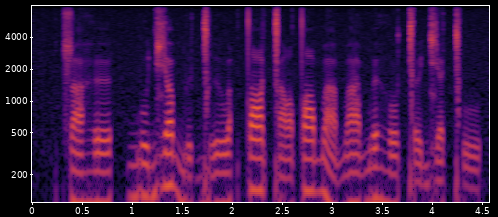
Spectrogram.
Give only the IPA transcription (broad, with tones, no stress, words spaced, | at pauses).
ʈ͡ʂa˧ɦɘ˧ | bu˧d͡ʑɐ˦ bɨ˨ɡ͡ǀɨ˧u̯ | tˤe˦ ǀa˨tˤa˦ba˨ba˧ bɘ˦ɦo˧ǀɘ˨ d͡ʑɛ˧ǀʰu˨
